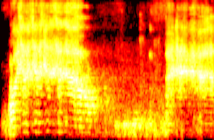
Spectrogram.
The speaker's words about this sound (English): You know, she'll do some calling to Felicia. So you'll hear the little sort of the cub cry. A recording of her a few weeks old.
